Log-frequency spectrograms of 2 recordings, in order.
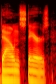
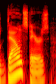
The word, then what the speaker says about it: downstairs: the third form of downstairs and this one it looks like you can emphasize now you can emphasize the first syllable downstairs or it also looks like you can emphasize both syllables downstairs we gotta go downstairs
